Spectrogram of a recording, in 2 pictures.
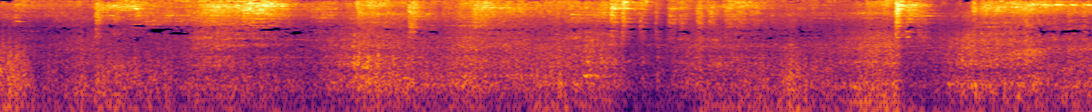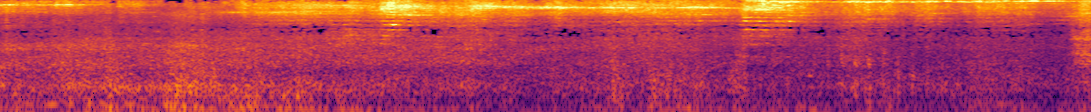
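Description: Double-stack intermodal well cars of a freight train rolling past close by: steel wheels rumbling and clacking over the rail, the loudness swelling and dipping as trucks pass, with a faint high wheel squeal in the later part.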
